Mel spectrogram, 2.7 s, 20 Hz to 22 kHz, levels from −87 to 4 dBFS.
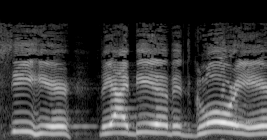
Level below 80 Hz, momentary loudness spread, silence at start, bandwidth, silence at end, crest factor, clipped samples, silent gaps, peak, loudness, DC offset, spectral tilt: -66 dBFS; 11 LU; 0.1 s; 10.5 kHz; 0 s; 14 dB; under 0.1%; none; -4 dBFS; -17 LUFS; under 0.1%; -5 dB/octave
